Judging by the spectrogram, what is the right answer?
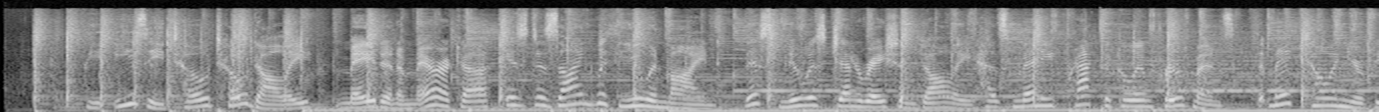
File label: english american narration; professional non-union voice talent (neutral North American {Canadian or US})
